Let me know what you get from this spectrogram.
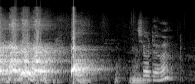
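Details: Five-month-old puppy that hates the sound of a door stopper gives a long, harsh bark, then a sharp knock from the stopper, followed by short, rising whiny yelps.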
